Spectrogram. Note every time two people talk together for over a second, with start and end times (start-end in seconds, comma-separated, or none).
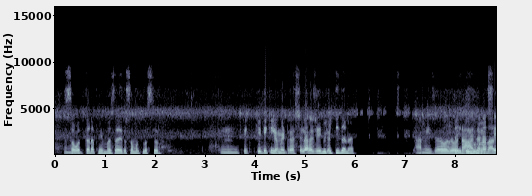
none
